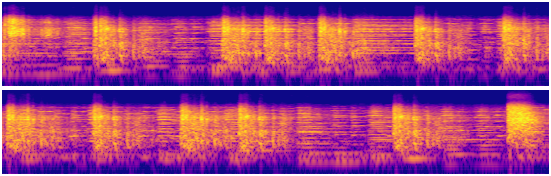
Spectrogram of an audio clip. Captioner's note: gunshots firing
